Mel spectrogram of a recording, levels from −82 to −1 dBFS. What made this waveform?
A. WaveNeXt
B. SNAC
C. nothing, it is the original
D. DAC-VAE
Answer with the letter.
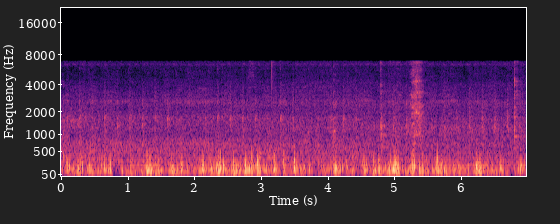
C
